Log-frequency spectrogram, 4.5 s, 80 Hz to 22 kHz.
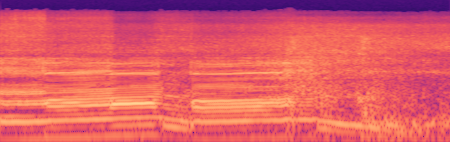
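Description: Suzuki Raider 150 Fi single-cylinder motorcycle engine running at steady revs while riding, the pitch dipping briefly and picking up again about a second and a half in, then the revs falling away near the end.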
